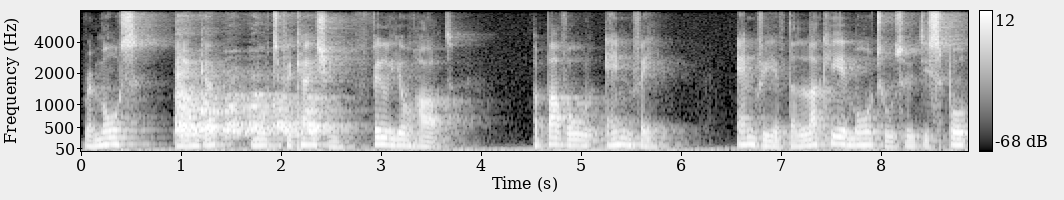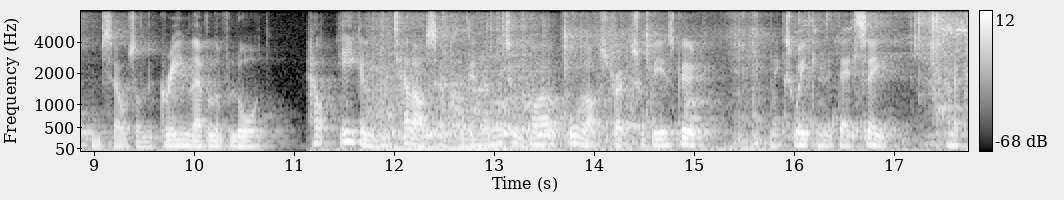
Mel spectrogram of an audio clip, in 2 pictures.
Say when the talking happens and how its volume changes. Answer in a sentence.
You can hear the talking from 0.0 to 17.7 s, at a steady volume.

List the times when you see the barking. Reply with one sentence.
You can hear the barking from 0.9 to 2.4 s and from 12.5 to 15.1 s.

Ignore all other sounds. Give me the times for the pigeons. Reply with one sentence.
The pigeons can be heard from 11.7 to 17.7 s.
